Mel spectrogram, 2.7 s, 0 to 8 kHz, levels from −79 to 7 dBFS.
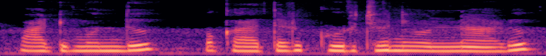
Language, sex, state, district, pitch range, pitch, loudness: Telugu, female, Telangana, Mahabubabad, 190-210 Hz, 195 Hz, -14 LUFS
